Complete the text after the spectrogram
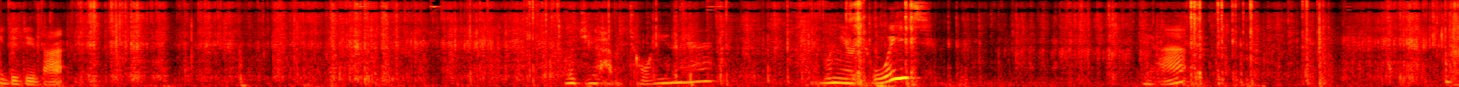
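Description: Kittens paw at crinkly paper, which rustles.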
